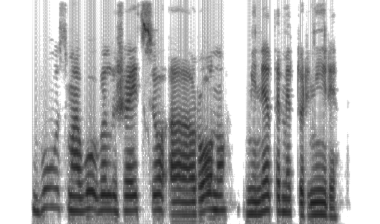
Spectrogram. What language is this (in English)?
Lithuanian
